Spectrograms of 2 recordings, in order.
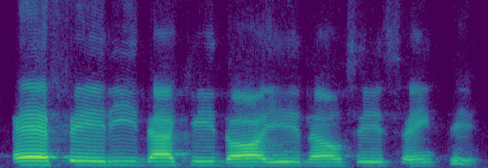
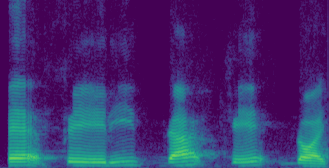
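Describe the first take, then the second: First: Slow, even, every syllable separated; grammatical syllable count. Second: Slow, measured poetic syllables; poetic scansion. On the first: Teacher scanning the line for the class, every grammatical syllable evenly separated. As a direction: sound out "é ferida que dói e não se sente" syllable by syllable. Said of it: "Isso é sílaba gramatical". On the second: Teacher showing poetic syllable count, slow measured scansion. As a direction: sound out "É ferida que dói" slowly, in spaced poetic beats. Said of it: "Em sílaba poética, olha como é que você vai fazer".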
